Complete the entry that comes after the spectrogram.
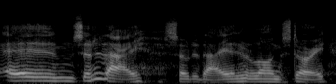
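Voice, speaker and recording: An actor playing a rambling, flustered old fraudster in a video game, with a theatrical manner. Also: male voice, medium pitch, measured pace, close to an everyday voice. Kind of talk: video game cutscene acting.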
